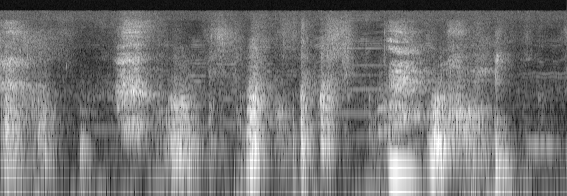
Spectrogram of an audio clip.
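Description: A person's voice in short, irregular bursts without clear words.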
